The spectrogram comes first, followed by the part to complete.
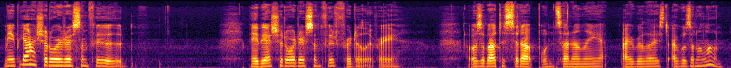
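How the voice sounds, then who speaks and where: A woman's voice: sits low, fairly even intonation, normal speed, gravelly, no echo, studio quality. A woman streamer reading a story aloud, reading the narration evenly and then breaking off into chatty, giggly asides.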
